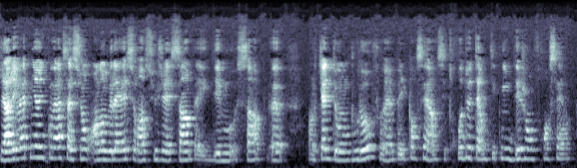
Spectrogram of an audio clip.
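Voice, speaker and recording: A woman's voice: a little high, steady tone, brisk, gravelly, fairly bright tone. Chatty woman in an echoey room. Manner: chatty, heavy on fillers like "donc, euh, du coup". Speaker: co-host. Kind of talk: casual chat. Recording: roomy echoey sound.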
